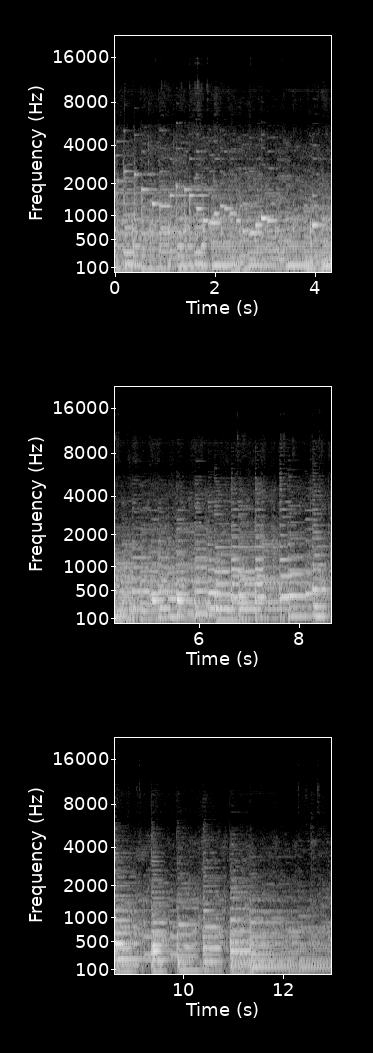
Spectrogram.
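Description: Solo piano playing: a falling run of notes over held bass notes, then a series of struck chords, the last one, about a second before the end, left ringing and fading.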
